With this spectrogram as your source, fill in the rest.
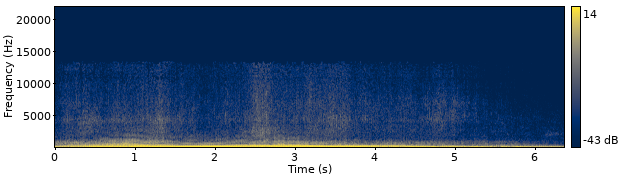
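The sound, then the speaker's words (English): A small propeller air taxi plane in flight drones loudly and steadily, its engine tone holding a low, even hum with a slight waver in pitch, airy rushing noise underneath and no voices. “Besides being fast, the air taxi is the most reliable and safest way to get across the Naknek River.”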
